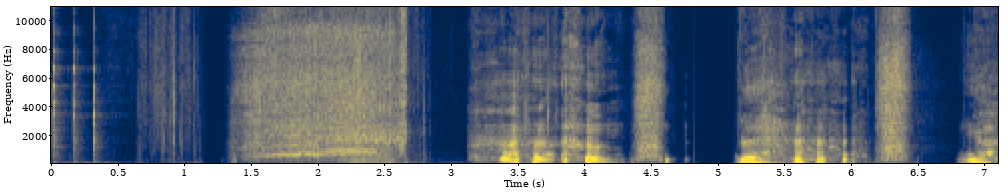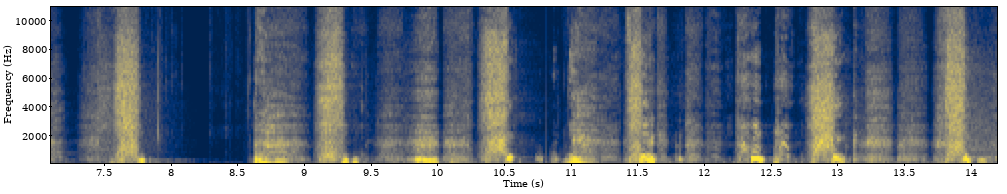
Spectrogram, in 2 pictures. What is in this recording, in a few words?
Anti Cocaine Driving Campaign Sniff RADIO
